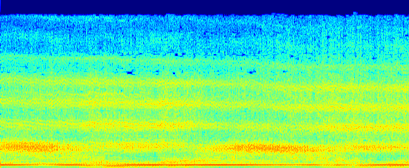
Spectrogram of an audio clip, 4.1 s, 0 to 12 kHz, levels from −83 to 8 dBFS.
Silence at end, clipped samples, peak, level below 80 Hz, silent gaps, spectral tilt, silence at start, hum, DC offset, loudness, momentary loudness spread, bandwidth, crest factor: 0 s; under 0.1%; 0 dBFS; -34 dBFS; none; -2.5 dB/octave; 0 s; none; under 0.1%; -10 LUFS; 1 LU; 11.5 kHz; 10 dB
